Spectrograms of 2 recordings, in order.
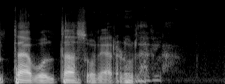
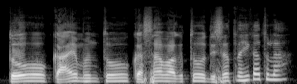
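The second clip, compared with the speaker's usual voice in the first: husband snapping back in a quarrel; angry retort; 7 semitones higher, 8 dB louder than usual. Acted. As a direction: bite back at the wife.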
